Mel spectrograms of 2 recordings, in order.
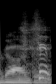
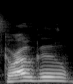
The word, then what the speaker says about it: Grogu: We were talking about how the Mandalorian, was it Grogu or Gagu? I think it's Grogu. You don't even know how to say it. It's Grogu Baby Yoda, because I haven't watched the show.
